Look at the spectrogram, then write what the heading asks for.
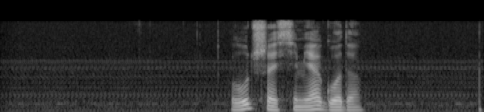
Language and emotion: Russian, neutral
